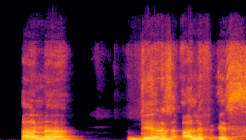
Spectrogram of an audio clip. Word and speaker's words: أنا: In this word ana, there is alif is silent.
